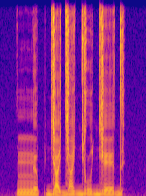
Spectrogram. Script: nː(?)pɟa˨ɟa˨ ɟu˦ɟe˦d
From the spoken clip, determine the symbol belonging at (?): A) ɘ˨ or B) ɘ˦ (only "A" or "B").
B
